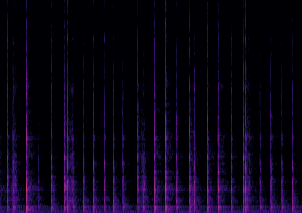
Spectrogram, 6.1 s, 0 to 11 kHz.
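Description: A double pane glass window is tapped in an irregular, quick rhythm of 26 short, sharp taps. Each tap gives a bright click with a hollow glassy tone that dies away almost at once.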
